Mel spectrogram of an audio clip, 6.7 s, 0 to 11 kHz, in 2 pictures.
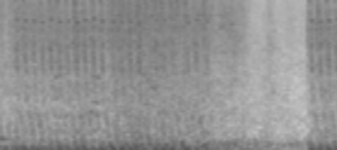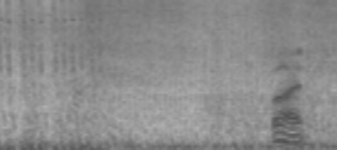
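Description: Sustained automatic weapon fire from the PlanetSide 2 shooter game, loud and continuous, with a brief pause midway before the rapid fusillade resumes. A short reload-like mechanical sound comes near the end.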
